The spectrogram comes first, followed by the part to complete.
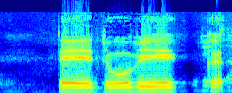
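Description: A man's voice drawing out two long syllables at a nearly steady pitch, starting about half a second in.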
